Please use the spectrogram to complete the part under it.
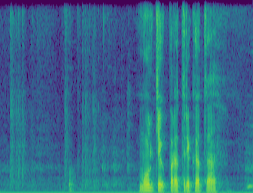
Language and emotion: Russian, neutral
